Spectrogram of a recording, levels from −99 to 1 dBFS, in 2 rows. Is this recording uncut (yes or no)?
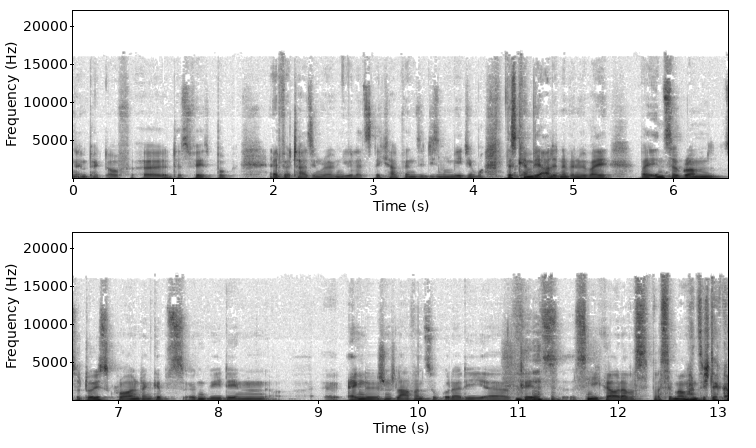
yes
